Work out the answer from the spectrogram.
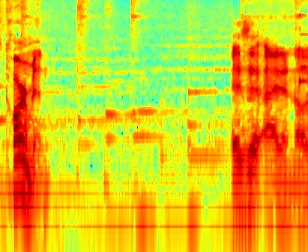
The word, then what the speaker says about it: Carmine: don't know why yeah it's spelled the same but when you say it in a feminine way it's Carmen is it I didn't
